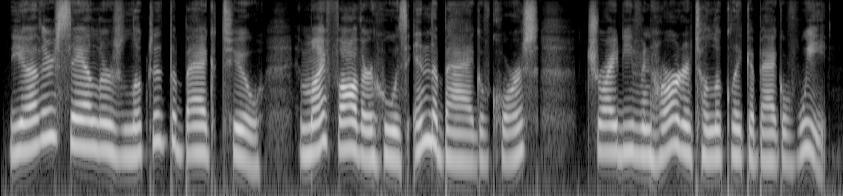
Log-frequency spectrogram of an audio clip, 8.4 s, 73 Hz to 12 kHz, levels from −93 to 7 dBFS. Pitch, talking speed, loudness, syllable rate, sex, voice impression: 225 Hz, 200 wpm, -19 LUFS, 4.9 syllables/s, female, gender-neutral, young, tensed, slightly powerful, slightly bright, clear, slightly halting, cute, friendly, slightly sweet, lively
